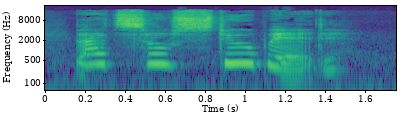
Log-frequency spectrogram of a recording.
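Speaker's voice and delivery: exasperated. Complaining that the work may be lost without saving: frustrated. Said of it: "I'm getting frustrated".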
